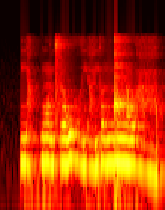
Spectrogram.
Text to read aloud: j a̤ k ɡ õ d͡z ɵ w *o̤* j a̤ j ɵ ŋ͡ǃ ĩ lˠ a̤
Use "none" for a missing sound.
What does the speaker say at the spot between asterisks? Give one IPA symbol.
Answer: o̤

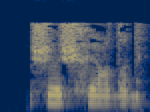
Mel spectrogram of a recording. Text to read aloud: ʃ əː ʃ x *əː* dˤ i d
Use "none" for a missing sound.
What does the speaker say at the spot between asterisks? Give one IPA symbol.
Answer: ɛː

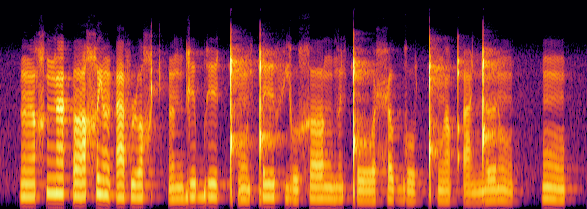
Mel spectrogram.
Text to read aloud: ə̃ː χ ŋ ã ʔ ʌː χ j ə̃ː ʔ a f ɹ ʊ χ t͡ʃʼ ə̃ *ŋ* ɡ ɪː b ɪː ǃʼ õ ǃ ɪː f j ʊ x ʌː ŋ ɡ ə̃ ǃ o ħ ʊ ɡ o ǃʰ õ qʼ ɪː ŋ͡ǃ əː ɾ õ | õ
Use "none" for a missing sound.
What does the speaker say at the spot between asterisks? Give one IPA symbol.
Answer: ŋ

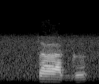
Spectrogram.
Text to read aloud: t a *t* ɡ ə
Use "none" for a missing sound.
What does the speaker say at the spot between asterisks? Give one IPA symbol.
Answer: none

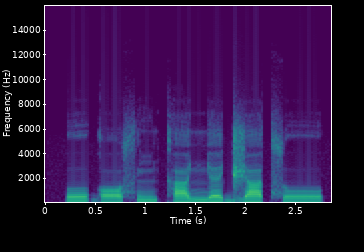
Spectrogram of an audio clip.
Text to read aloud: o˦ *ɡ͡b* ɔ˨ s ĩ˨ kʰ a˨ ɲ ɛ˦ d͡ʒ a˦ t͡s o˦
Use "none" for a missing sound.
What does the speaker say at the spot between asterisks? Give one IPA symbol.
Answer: ɡ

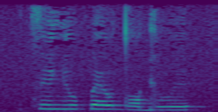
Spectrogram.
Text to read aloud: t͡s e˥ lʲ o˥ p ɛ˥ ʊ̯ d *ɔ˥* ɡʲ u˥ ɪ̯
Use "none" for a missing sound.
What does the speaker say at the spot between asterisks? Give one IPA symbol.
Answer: ɔ˥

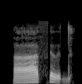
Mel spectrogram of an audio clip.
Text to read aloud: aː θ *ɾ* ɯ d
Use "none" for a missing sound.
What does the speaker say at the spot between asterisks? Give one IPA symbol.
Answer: ɾ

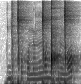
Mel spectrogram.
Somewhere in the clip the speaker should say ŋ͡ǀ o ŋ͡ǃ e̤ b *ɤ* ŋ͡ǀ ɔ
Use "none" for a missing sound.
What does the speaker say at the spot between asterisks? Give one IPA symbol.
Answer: ɤ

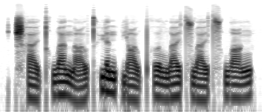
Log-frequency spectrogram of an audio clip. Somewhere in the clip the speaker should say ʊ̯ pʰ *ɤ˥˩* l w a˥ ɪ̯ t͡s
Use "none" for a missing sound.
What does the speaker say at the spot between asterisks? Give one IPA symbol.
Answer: ɤ˥˩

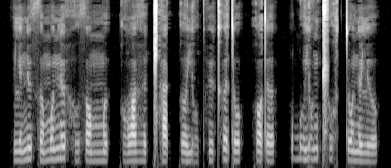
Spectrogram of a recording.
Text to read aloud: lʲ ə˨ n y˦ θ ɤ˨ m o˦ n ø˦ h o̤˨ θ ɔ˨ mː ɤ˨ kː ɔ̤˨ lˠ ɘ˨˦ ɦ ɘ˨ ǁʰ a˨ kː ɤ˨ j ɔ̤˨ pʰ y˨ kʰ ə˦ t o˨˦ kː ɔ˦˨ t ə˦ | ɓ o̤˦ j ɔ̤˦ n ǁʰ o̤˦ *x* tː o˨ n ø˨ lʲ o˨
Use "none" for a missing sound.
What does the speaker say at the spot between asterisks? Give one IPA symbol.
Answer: x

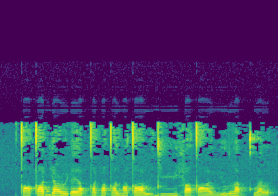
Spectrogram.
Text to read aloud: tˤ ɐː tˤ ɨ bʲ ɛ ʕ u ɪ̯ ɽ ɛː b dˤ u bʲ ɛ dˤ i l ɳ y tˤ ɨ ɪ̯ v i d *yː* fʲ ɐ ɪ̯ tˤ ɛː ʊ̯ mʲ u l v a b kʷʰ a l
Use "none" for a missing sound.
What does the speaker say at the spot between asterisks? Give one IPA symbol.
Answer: yː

